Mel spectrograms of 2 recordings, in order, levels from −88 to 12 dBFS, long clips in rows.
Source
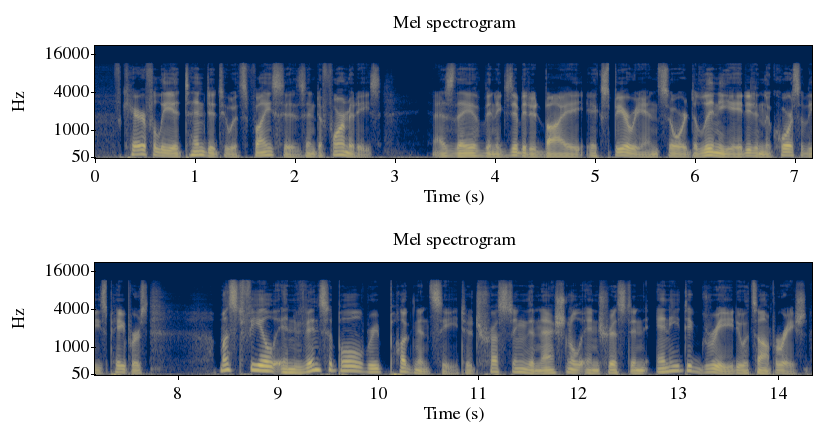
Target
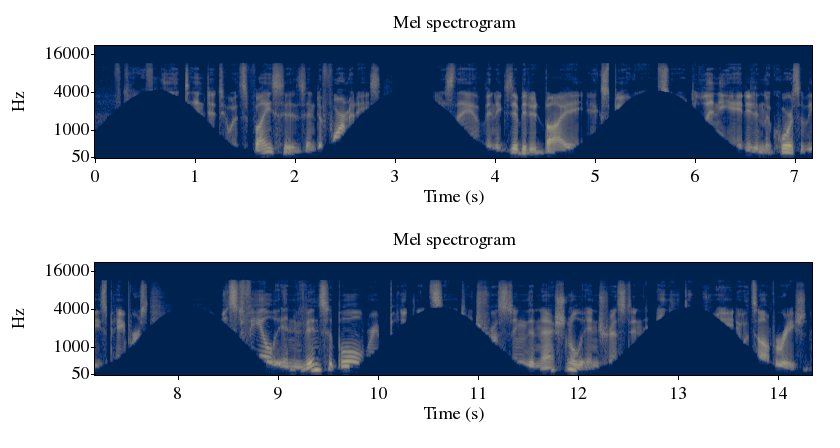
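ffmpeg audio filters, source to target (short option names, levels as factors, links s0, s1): -af "afftfilt=real='re*gte(b*sr/1024,200*pow(4400/200,0.5+0.5*sin(2*PI*0.4*pts/sr)))':imag='im*gte(b*sr/1024,200*pow(4400/200,0.5+0.5*sin(2*PI*0.4*pts/sr)))':win_size=1024:overlap=0.75,volume=0.501"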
